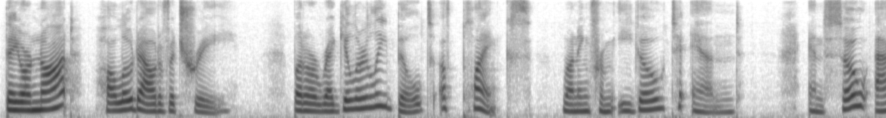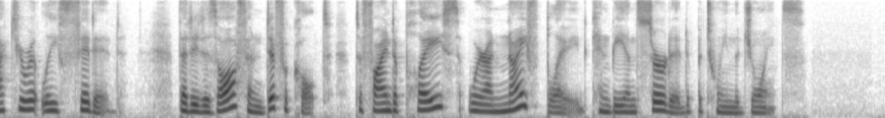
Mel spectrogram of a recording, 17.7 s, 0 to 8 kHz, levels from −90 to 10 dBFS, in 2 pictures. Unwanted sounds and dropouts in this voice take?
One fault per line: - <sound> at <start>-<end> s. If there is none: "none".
none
